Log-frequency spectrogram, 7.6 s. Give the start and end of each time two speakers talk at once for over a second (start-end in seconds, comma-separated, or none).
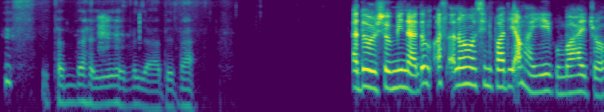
none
